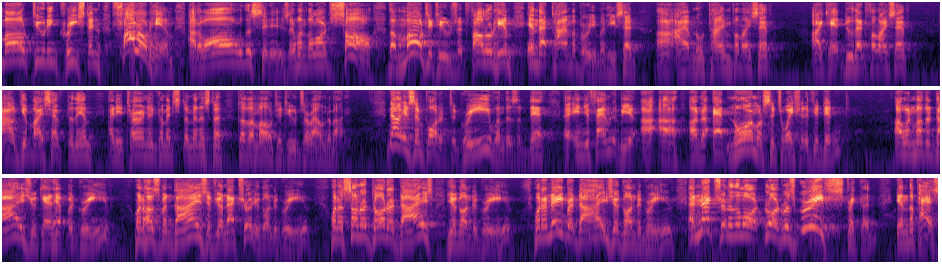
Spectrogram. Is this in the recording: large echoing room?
yes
